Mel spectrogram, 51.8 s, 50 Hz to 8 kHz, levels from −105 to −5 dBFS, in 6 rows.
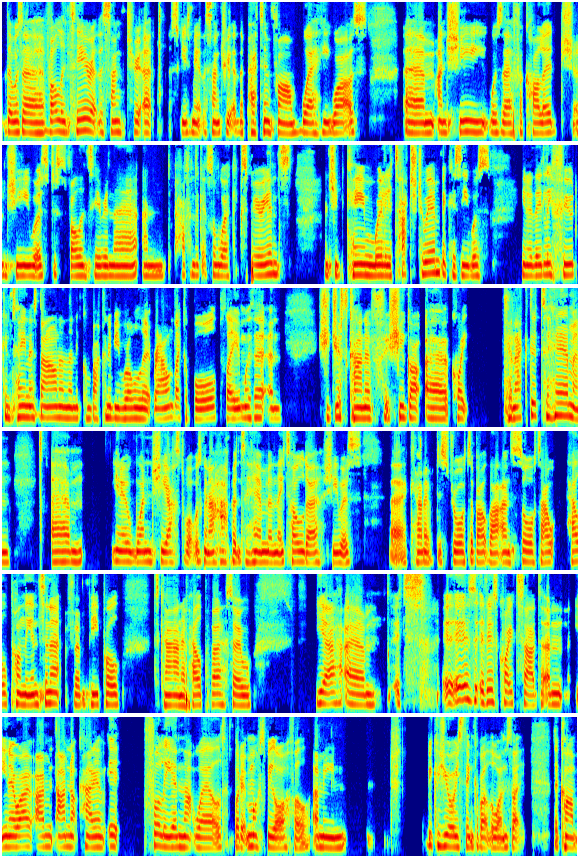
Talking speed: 195 wpm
